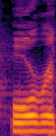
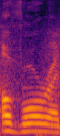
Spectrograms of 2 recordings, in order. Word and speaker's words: Aurora: Hopefully over time they'll drop like aura ticket, mystic ticket, Eon ticket. Is that all? Is that all of them? I actually don't know. It's a Aurora ticket. I said it wrong.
